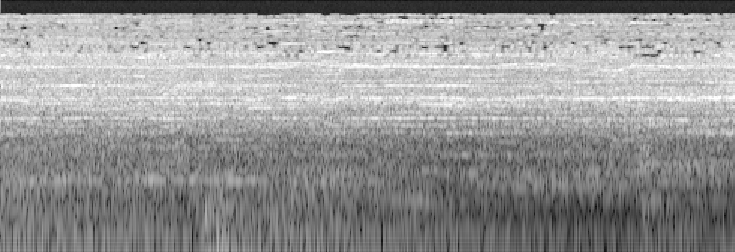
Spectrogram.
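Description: Dark horror-ambience drone: a steady airy hiss like wind, with a low rumble underneath that shifts about two seconds in.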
